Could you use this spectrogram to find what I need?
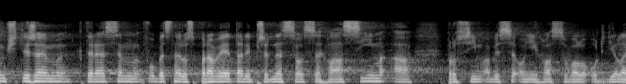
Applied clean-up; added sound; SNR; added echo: none; none; none; none.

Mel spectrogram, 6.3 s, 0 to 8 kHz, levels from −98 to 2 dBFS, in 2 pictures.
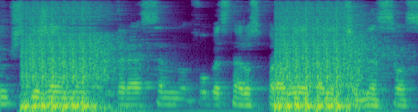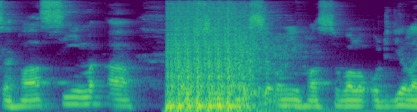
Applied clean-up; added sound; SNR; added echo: classical method WPE with log-MMSE.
